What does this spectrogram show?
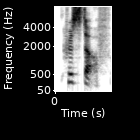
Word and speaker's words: Christophe: Christophe, welcome to Frontiers Health Voices.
